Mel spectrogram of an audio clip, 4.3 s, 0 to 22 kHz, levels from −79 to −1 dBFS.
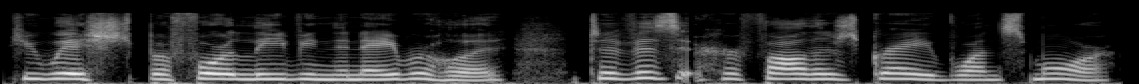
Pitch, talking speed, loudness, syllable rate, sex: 230 Hz, 185 wpm, -17 LUFS, 5.5 syllables/s, female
